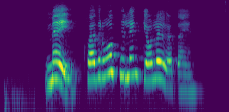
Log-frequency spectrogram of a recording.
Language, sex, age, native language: Icelandic, female, 30-39, Icelandic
